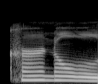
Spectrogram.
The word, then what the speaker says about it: colonel: where is it here it's pronounced the same way as a kernel um of corn or something a seed before it's popped kernel colel so uh the colel is my parent Colonel is my the Kel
